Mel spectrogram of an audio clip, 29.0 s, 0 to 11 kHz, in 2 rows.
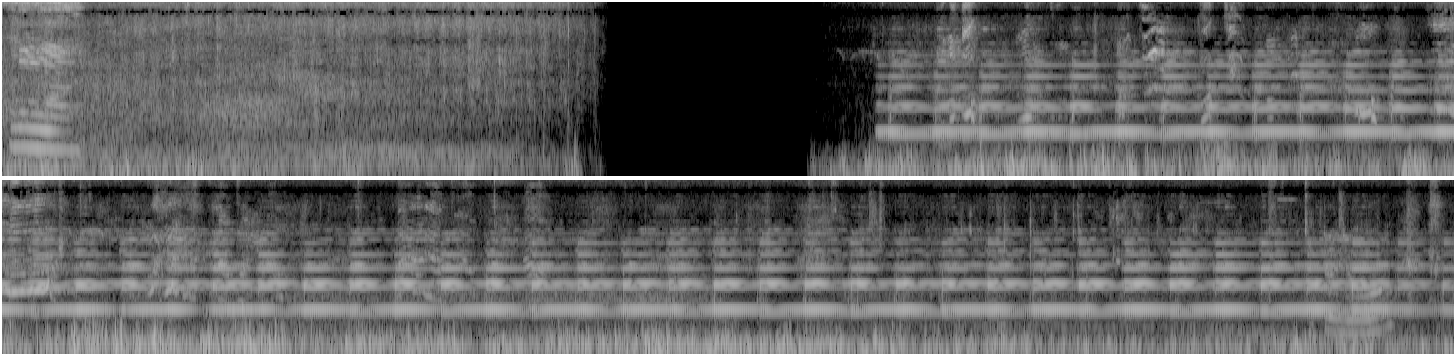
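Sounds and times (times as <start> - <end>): train rumbling past: 0.0 - 5.6, 8.9 - 29.0
level crossing warning bell: 8.9 - 29.0.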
